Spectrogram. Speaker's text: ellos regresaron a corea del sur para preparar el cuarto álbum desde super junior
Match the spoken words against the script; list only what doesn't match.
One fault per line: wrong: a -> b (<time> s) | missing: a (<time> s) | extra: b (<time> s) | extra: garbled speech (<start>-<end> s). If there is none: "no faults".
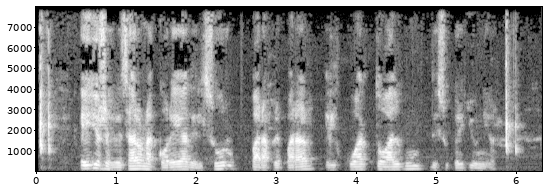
wrong: desde -> de (4.9 s)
